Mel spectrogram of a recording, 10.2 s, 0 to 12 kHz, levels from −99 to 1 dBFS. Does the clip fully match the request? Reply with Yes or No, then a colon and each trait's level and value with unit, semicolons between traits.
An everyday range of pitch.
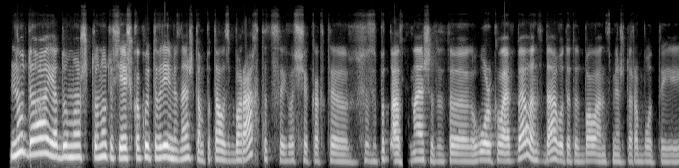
No: wide, 6.2 semitones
